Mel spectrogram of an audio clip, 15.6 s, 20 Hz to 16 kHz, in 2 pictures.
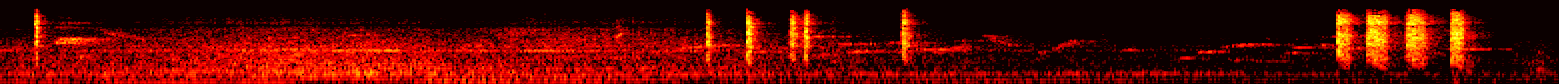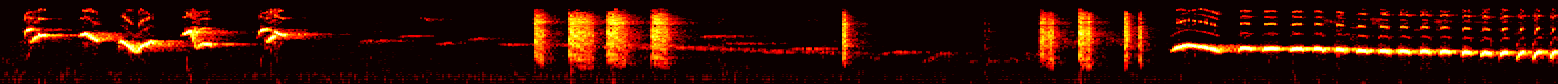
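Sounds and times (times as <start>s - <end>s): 
white-rumped shama song with looping whistles and buzzy clicks: 0.2s - 0.6s, 3.4s - 15.5s.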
